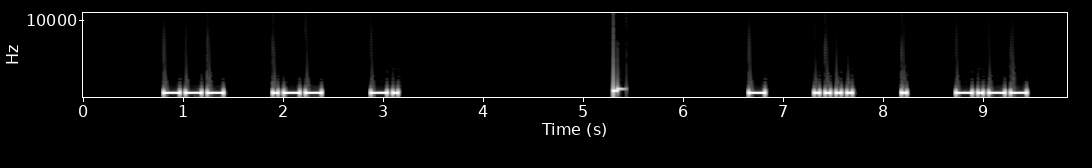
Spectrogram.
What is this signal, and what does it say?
Morse code, heard as a keyed tone, about 22 wpm, spaced as for 13 wpm, 690 Hz. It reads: OWN THEY
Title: 3x Character Spacing - Top 300 Words - 22wpm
